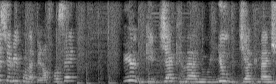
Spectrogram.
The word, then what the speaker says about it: Hugh: C'est qu'en France, on ne sait pas que dans le pronom Hugh, le G et le H sont silencieux. Du coup, ça se prononce Hugh Jackman. Hugh. Vraiment H-U, Hugh.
